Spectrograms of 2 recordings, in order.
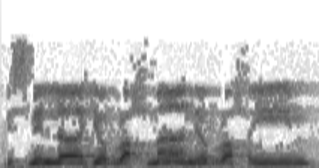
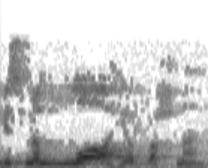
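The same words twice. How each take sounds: First: Thin, light L in الله after a kasra; light L in Allah. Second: Thick, dark L in الله, the mistake; heavy L in Allah. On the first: Teacher showing correct recitation, light الله. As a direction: recite الله with an unthickened L, slowly. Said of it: "نمیگیم بسم الله الرحمن". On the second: Teacher showing what not to say, heavy الله. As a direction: say الله heavy with a rounded vowel. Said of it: "نمیگیم". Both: Shown as a demonstration.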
